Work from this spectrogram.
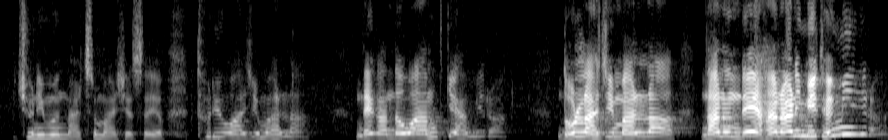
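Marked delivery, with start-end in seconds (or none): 1.5-6.6 high declamation building to loud; commanding divine promise. Acted. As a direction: proclaim it with rising force, pitched high. Preacher declaims God's promise.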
